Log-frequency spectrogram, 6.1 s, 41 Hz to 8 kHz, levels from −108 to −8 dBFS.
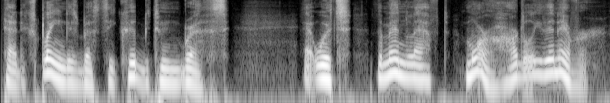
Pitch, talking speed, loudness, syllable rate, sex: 135 Hz, 165 wpm, -19 LUFS, 5.0 syllables/s, male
